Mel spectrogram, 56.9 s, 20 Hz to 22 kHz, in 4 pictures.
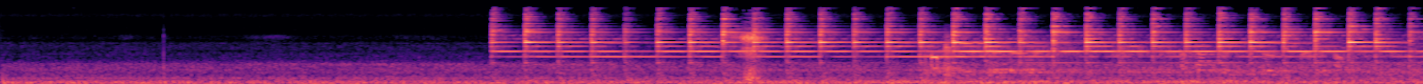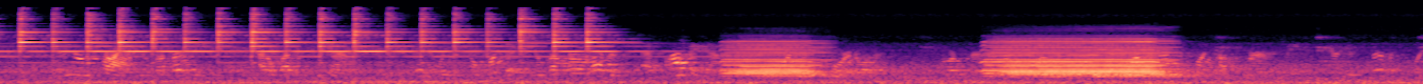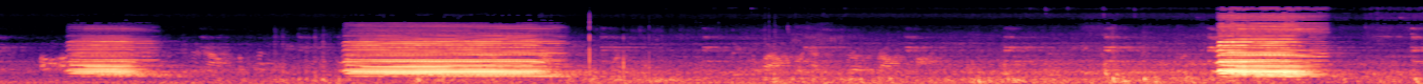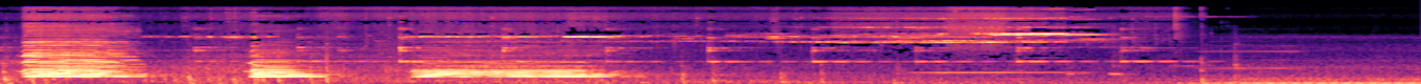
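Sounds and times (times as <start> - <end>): crossing bell ringing: 4.8 - 22.1, 32.0 - 56.9
train horn blasts: 21.4 - 22.7, 24.0 - 26.1, 29.1 - 30.2, 31.9 - 34.4, 40.6 - 41.8, 42.9 - 44.3, 45.1 - 46.2, 46.8 - 49.2.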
